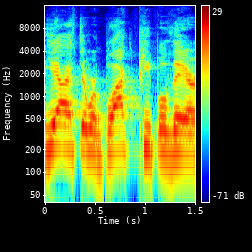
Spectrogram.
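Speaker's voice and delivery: plain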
